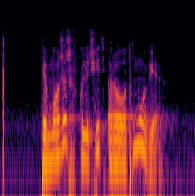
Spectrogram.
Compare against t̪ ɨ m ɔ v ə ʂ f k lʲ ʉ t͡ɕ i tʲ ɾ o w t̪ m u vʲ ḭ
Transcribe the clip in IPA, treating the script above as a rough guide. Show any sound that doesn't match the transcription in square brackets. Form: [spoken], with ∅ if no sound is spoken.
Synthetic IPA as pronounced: t̪ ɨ m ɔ [ʐ] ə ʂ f k lʲ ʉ t͡ɕ i tʲ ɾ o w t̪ m u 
